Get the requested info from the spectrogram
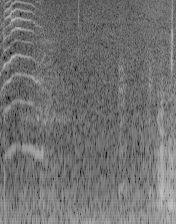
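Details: Mother cat with kittens, left in a box at a turnpike and now cared for indoors; a short, steady, high meow with strong harmonics opens the moment, then quiet room noise and a soft woman's voice.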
